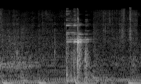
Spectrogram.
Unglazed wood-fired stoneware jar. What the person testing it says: 종을 두드리듯 맑은 소리가 나는 것이 특징입니다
